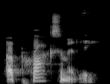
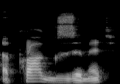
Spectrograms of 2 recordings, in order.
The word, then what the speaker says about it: approximate: This word, approximate or approximately. We see the X is between 2 vowels, but it's not approximate, it's approximate, and approximately.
